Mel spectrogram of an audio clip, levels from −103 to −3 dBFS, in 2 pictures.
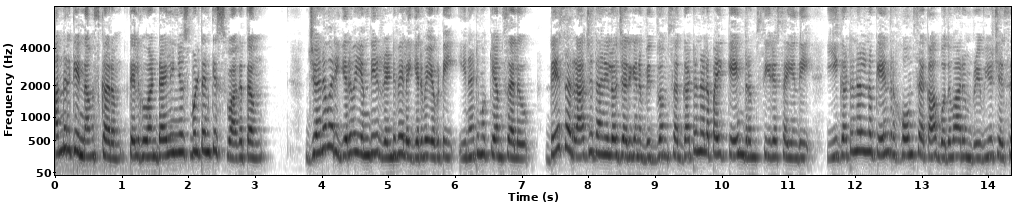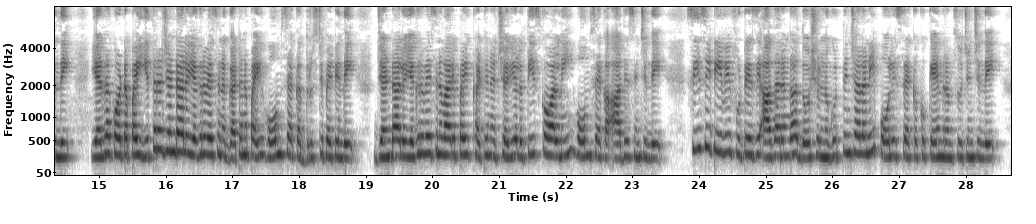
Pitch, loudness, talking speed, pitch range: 260 Hz, -27 LUFS, 100 wpm, 240-280 Hz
